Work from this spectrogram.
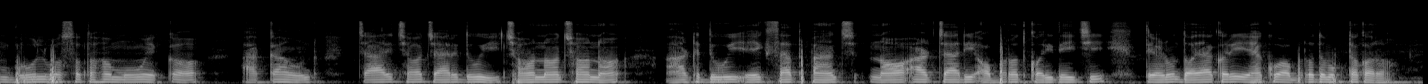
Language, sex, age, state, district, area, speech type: Odia, male, 18-30, Odisha, Kendujhar, urban, read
